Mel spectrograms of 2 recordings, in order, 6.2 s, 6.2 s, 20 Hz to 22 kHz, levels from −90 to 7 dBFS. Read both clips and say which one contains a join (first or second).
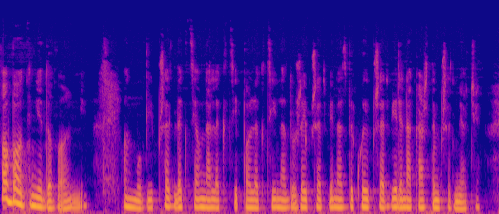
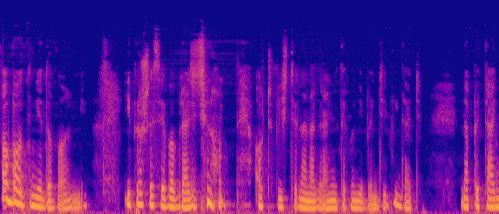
first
